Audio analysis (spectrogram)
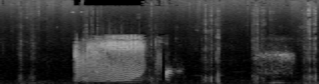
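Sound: fart into the microphone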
